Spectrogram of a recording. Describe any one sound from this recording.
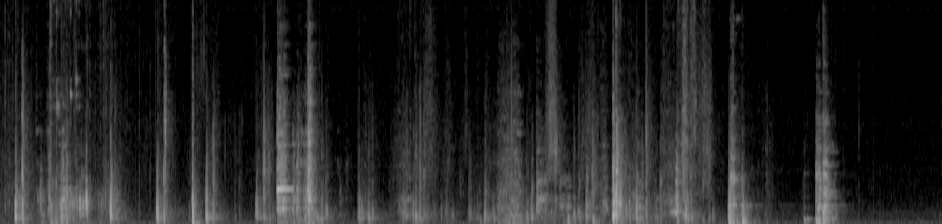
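An elderly woman speaks calmly.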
